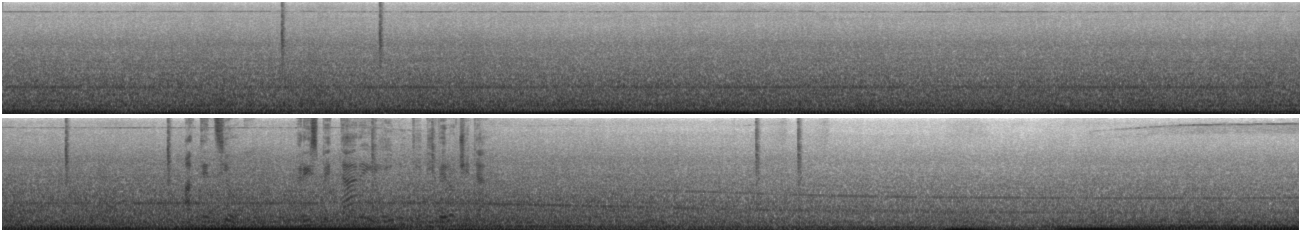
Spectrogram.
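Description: Tyres roll on a road with a low hiss.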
